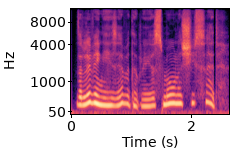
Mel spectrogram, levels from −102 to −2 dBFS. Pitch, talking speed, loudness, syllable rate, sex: 220 Hz, 205 wpm, -16 LUFS, 5.7 syllables/s, female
